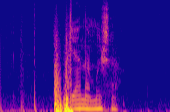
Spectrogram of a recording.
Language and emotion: Russian, neutral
